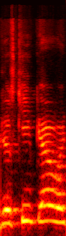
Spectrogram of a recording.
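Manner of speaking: shouting loudly. Retelling the chaos, he recalls yelling at his boy: retelling a yell. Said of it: "so I'm yelling at him".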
